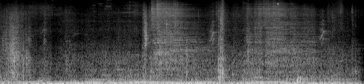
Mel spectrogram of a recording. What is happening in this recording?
Sound effects > Objects / House appliances
Junkyard Foley and FX Percs (Metal, Clanks, Scrapes, Bangs, Scrap, and Machines) 82
Ambience, Atmosphere, Bang, Bash, Clang, Clank, Dump, dumping, dumpster, Environment, Foley, FX, garbage, Junk, Junkyard, Machine, Metal, Metallic, Perc, Percussion, rattle, Robot, Robotic, rubbish, scrape, SFX, Smash, trash, tube, waste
